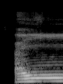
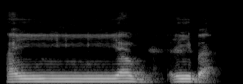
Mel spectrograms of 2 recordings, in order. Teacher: Artinya ketika membaca idgham bi gunnah yang bertemu waw dan ya itu harus masuk hidung juga.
